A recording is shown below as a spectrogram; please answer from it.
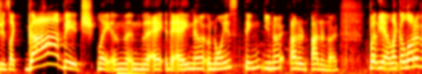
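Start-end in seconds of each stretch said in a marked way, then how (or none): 0.4-1.4 "Garbage" with a long open A and no R: gaah-bij; Australian garbage. Shown as a demonstration. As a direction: say "Garbage" the Aussie way, open A, dropped R. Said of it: "when we say garbage".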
